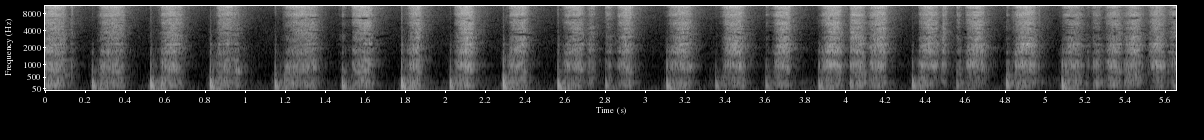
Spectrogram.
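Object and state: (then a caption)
Pastel pencil hatching on pastel paper. A natural-wood pastel pencil makes quick hatching strokes on a small taped sienna Pastelmat card. About 23 short, dry scratching bursts come at an uneven, brisk pace, each a broadband rasp with a bright hiss and a soft low thump that stops quickly.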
